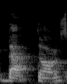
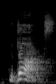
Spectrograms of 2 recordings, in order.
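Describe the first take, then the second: First: The word 'the' is said apart from 'dogs'. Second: The word 'the' runs straight into 'dogs'. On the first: The speaker calls it wrong. "You don't say" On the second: The speaker calls it right. "it connects to the dogs"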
